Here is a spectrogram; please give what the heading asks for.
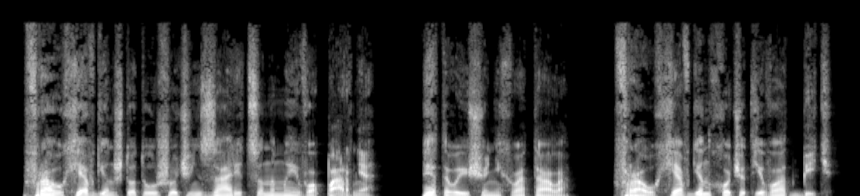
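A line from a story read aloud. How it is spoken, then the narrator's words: Jealous whisper. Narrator (Russian): Суфлерша Эфой, ревниво наблюдавшая из-за угла за увлеченной парой, шепнула швейцарцу Кнуру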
